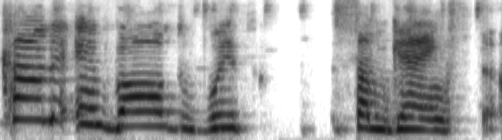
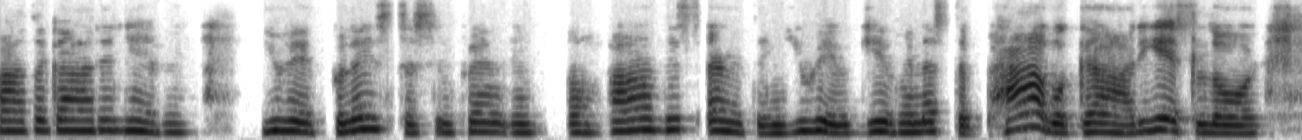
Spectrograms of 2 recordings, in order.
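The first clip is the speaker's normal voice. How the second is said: low, devout, churchy praying-mother cadence; 6 semitones lower than usual. Acting out a mom in the middle of praying: acting out a mom praying. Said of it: "Faith is in the middle of praying".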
